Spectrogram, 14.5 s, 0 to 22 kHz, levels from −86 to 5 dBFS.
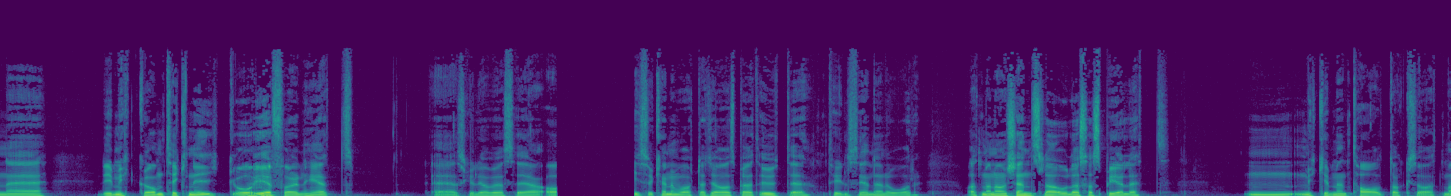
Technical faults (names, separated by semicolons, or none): audio dropout to a faint residue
